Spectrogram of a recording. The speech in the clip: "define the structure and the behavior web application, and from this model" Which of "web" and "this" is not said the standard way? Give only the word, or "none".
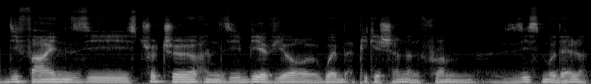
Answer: none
